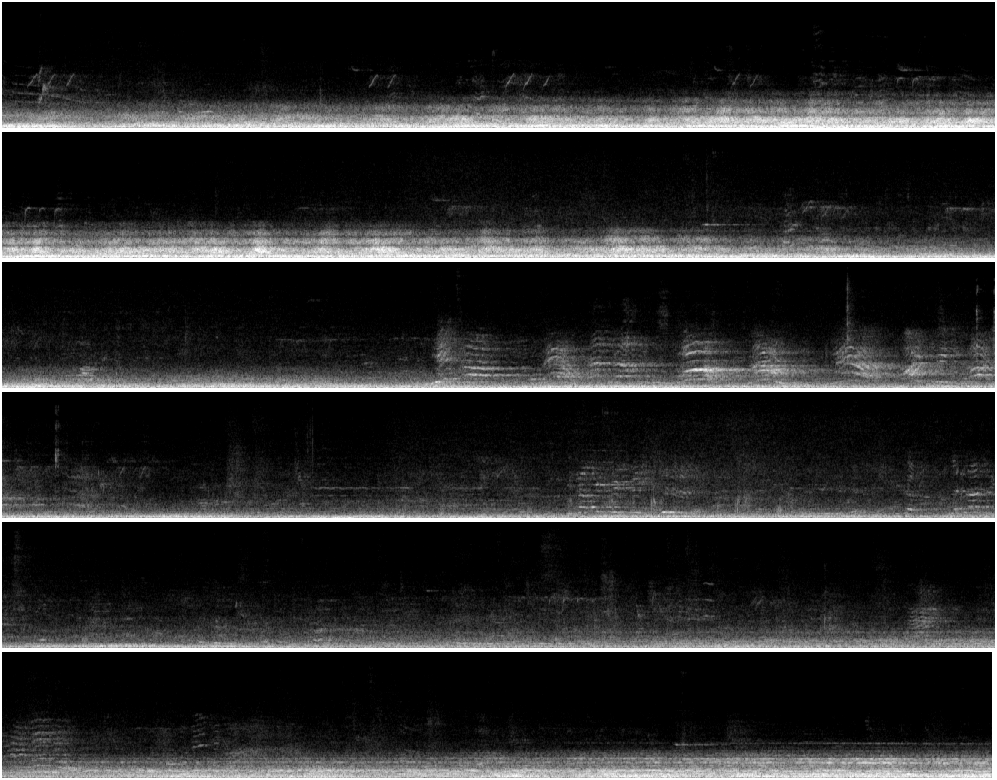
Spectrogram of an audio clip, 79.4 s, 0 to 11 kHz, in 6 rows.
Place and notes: Wollankstraße, Berlin, Deutschland - Wollankstraße 57A-D, Berlin - backyard facade with balconies, airplanes
Wollankstraße 57A-D, Berlin - backyard facade with balconies, airplanes.
The day after I met Roberto, Toni and Tyson here, three yound teenagers from the neigbourhood. Two of them turned out to be astonishingly skilled beat box artists.
[I used the Hi-MD-recorder Sony MZ-NH900 with external microphone Beyerdynamic MCE 82]
Wollankstraße 57A-D, Berlin - Hinterhoffassade mit Balkons, Flugzeuge.
Einen Tag später traf ich am selben Ort Roberto, Toni und Tyson, drei Jungs aus der Nachbarschaft.
[Aufgenommen mit Hi-MD-recorder Sony MZ-NH900 und externem Mikrophon Beyerdynamic MCE 82]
